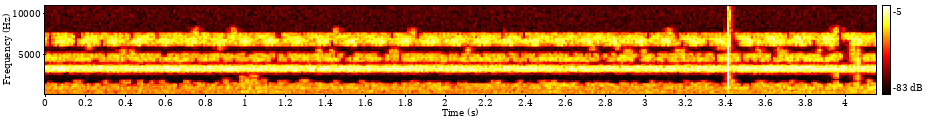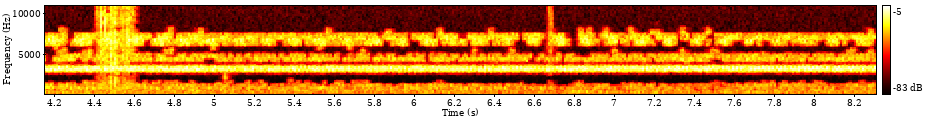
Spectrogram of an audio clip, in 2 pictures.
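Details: Crickets at night under a harvest moon in the California desert hills, recorded from a rooftop; steady, unbroken high trilling in several stacked bands over a low hiss, with one sharp click and a brief crackle midway.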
